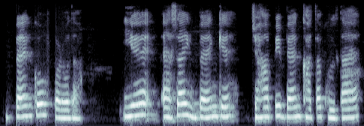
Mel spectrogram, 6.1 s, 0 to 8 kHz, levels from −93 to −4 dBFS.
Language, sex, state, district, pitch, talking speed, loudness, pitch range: Hindi, female, Uttarakhand, Uttarkashi, 225 Hz, 140 wpm, -14 LUFS, 210-245 Hz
